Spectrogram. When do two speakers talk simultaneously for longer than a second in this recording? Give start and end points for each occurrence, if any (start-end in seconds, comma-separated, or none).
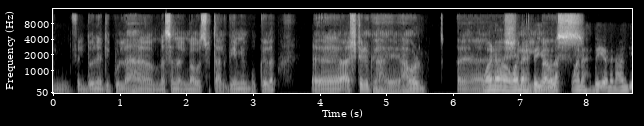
6.4-8.0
